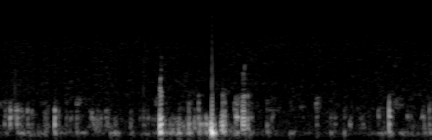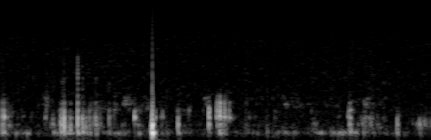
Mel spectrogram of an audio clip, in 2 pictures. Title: Fit male stomach growling and digesting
